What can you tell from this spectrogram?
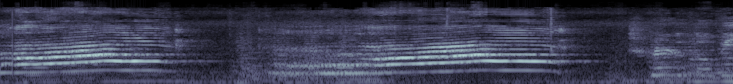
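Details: Domestic cat Yuanbao meowing insistently early in the morning indoors, asking for more food right after eating; two drawn-out, rising-then-falling meows, the second longer, followed by a brief sound at the end.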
